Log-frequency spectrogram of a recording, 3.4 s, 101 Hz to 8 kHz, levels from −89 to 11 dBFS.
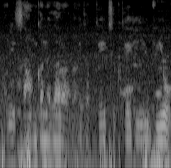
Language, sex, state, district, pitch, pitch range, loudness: Hindi, male, Uttar Pradesh, Hamirpur, 100 Hz, 100-105 Hz, -34 LUFS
